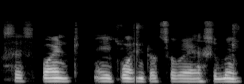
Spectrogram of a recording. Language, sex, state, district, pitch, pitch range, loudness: Bengali, male, West Bengal, Dakshin Dinajpur, 140 Hz, 140-145 Hz, -21 LUFS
